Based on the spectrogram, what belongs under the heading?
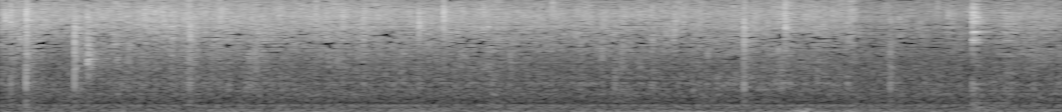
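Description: Freshly added chopped green chillies sizzling in hot mustard oil in a kadhai: a steady frying hiss with scattered pops.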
